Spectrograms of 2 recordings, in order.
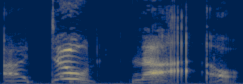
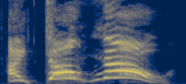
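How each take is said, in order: First: Slow, airy whisper; voiceless, drawn-out repeat. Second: Sudden full-volume shout; high, exasperated yell. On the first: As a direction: drag it out in a strained whisper. Repeats, still too quiet to hear. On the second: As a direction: blast it out far too loud. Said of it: "Could you please stop shouting". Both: Acted.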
